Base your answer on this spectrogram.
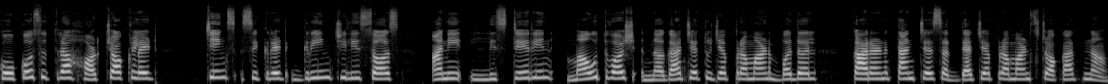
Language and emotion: Goan Konkani, neutral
